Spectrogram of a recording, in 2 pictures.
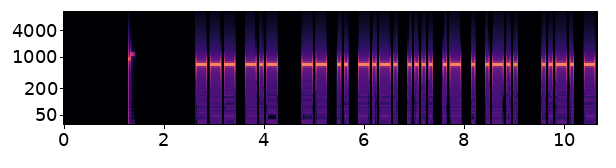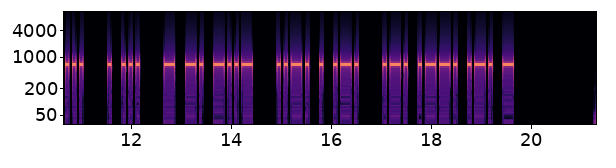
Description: Morse code, heard as a keyed tone, about 17 wpm, 700 Hz. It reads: OK MICHAEL FB ES TNX FER RPRT
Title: K1USN SST QSO Practice 17wpm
